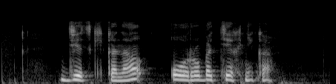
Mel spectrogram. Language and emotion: Russian, neutral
